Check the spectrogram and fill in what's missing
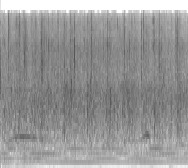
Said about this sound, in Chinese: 阿们，给他们一个的掌声可以吗？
